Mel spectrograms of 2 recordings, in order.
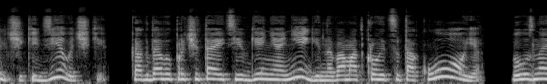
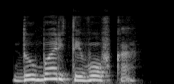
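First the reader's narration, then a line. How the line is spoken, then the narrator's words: Regretful sigh. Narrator (Russian): с сожалением вздохнул Робко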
